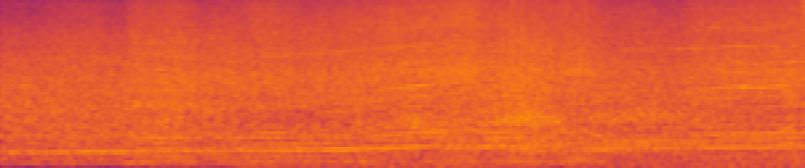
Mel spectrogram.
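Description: A super late model race car at Lakeland, running under throttle on track, produces a loud engine note that climbs steadily in pitch over continuous mechanical roar, with no talking.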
